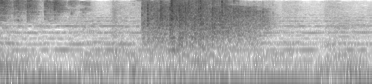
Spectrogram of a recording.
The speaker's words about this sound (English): All right, you give me the number on the die, and I'll do the math. Dice. Many, many, many dice.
